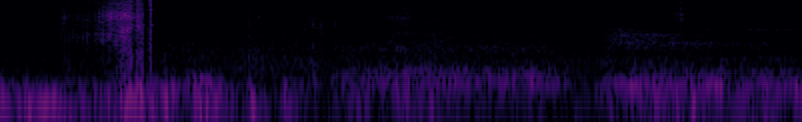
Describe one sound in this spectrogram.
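A young man whispers softly close to a microphone.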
